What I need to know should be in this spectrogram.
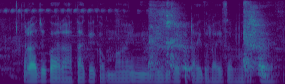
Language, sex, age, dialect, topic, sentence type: Hindi, male, 56-60, Awadhi Bundeli, agriculture, statement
